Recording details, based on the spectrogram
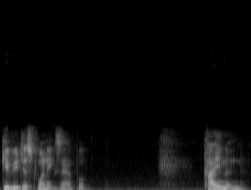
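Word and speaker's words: Cimon: you just one example caiman i'm going to pronounce that caiman c-i-m-o-n a well-known historical figure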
